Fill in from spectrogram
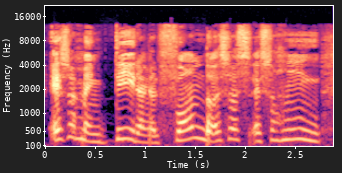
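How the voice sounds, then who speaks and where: A woman from Cuba, a guest artist on a radio interview, speaking softly and reflectively with some hesitation. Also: sits high, brisk, no room sound.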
